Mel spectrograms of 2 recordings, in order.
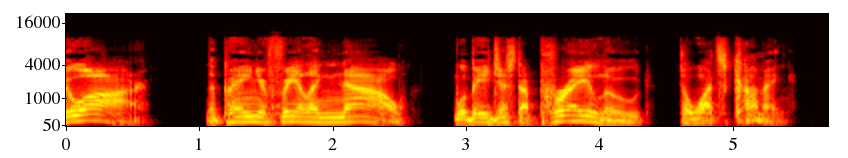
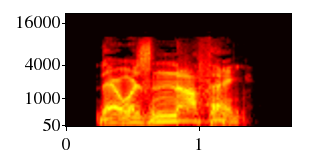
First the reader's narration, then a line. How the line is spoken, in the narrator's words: growled Primo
